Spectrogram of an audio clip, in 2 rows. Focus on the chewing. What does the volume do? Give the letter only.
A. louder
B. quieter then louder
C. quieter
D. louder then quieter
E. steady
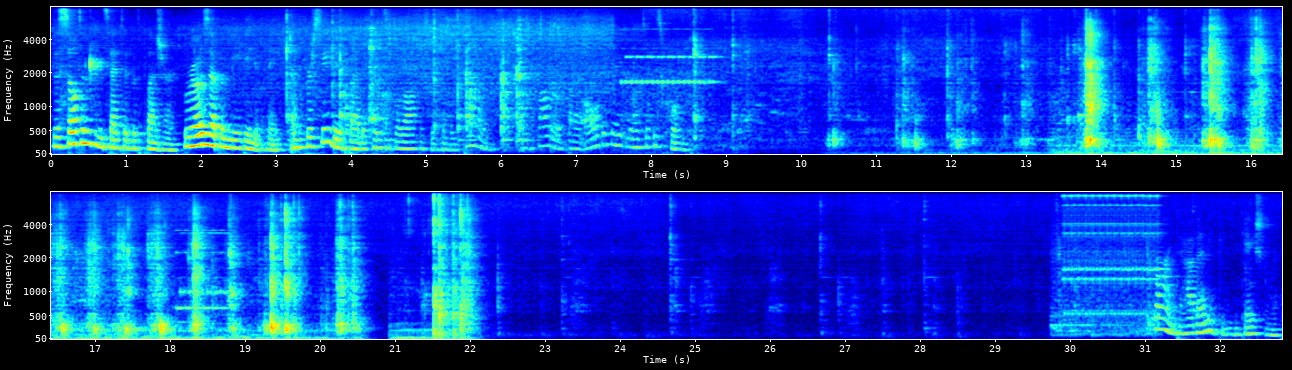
A.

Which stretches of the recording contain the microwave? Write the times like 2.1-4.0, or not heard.
not heard.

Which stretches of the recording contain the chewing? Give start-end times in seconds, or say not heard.
10.3-22.1.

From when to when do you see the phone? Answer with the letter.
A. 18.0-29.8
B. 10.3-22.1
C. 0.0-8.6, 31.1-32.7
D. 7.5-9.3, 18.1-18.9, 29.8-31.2
D.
